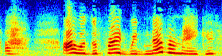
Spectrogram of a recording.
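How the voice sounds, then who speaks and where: A woman playing an earnest, excitable, anxious little girl in a children's radio serial. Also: very high-pitched, fairly quick, muffled recording, a loud crowd. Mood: tearful relief. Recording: very noisy 1930s radio recording.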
